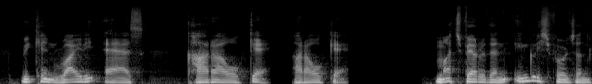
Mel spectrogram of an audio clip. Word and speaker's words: karaoke: kara in english but true japanese pronunciation is close to g here is what it should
